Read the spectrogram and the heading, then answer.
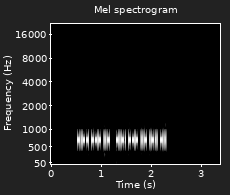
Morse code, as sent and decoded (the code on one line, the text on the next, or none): -.-- --- ..- / -.-. --- ..- .-.. -..
YOU COULD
